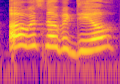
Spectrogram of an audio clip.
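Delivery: high, nonchalant brush-off; imitated breezy man. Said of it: "He's like".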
